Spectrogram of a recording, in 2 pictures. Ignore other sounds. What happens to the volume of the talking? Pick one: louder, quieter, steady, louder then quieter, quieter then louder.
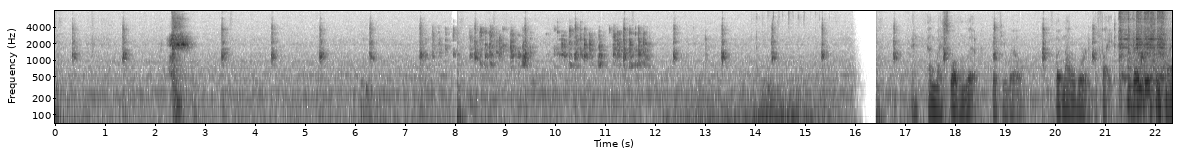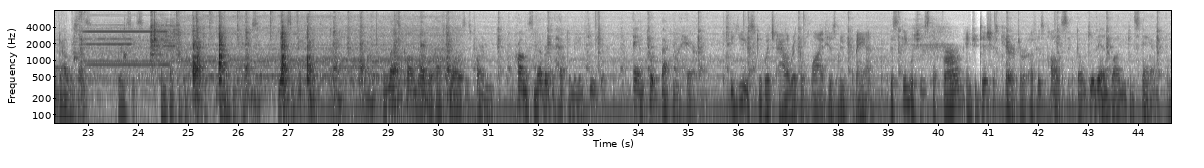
steady.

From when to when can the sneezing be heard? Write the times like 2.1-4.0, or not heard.
2.0-2.9.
